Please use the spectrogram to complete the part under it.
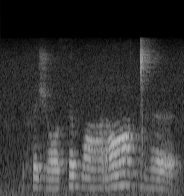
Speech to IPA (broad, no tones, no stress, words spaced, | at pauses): fɛʒɔθɜ bɑːɾɑːɡ͡ǀɜː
